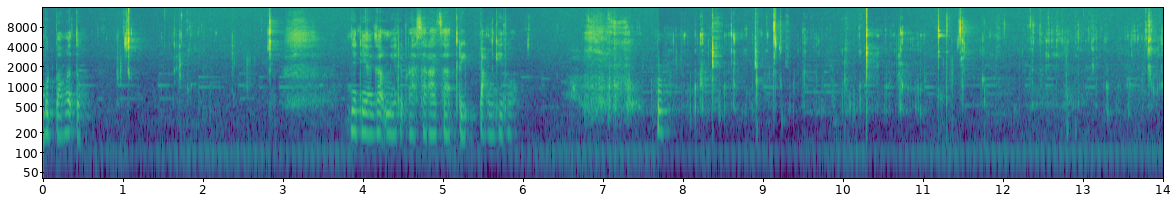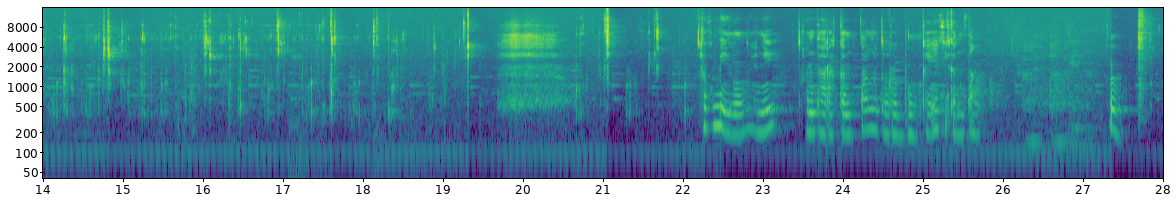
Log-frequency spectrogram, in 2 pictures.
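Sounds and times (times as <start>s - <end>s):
quiet background music: 0.0s - 28.0s
person chewing: 0.9s - 3.3s, 6.0s - 22.3s, 25.9s - 28.0s
breathy rush: 6.5s - 7.5s.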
